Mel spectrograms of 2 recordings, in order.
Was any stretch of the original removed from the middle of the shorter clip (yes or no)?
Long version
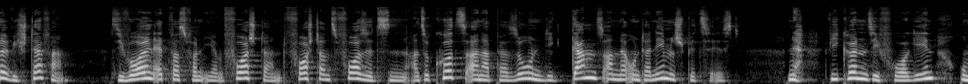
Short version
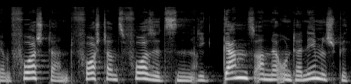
yes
